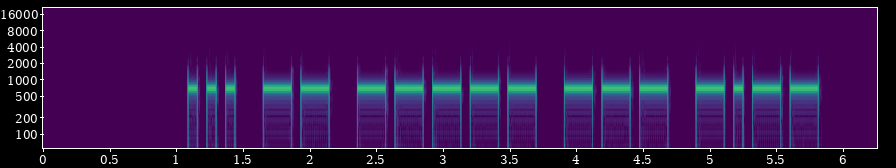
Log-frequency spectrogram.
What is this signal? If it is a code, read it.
Morse code, heard as a keyed tone, about 17 wpm, 700 Hz. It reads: SM0OY
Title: Call Signs - 17wpm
